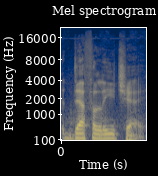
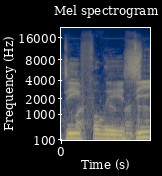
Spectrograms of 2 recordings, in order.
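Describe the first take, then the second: First: The surname is said the traditional Italian way. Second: The surname is said the common anglicized way. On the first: "my Italian ancestors will tell you it is" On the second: "the typical pronunciation is"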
